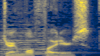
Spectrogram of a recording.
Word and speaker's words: Dragon Ball FighterZ: The official pronunciation, by the way, Dragon Ball Fighters. – Are we on? – Yeah. – All right. – Yeah. Namco says Dragon Ball Fighters.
